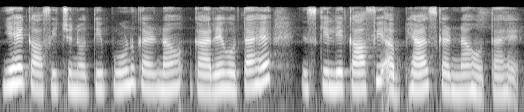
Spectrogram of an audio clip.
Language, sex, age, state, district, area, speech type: Hindi, female, 60+, Rajasthan, Jaipur, urban, spontaneous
